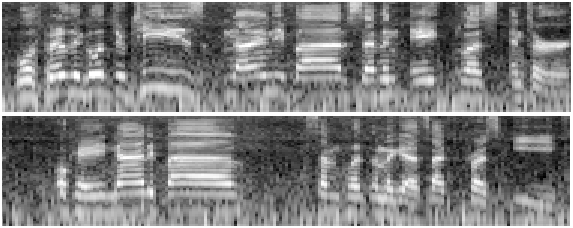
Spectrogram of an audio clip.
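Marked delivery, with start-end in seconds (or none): none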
